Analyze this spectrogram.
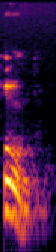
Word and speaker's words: whom: relative pronouns who and whom in these two words the letter h is not pronounced it's silent okay so it is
